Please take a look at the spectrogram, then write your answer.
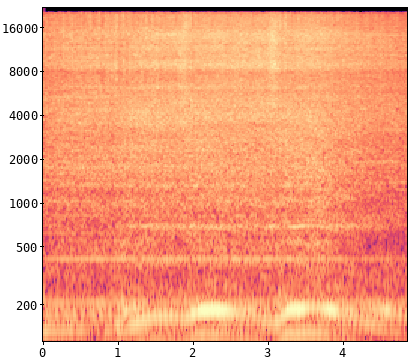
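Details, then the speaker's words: Toyota Celica after an intake rebuild and fixing an airbox air leak that upset the MAF sensor; battery was long disconnected, hot weather, fuel trim still relearning: steady, even idle with two clean throttle blips; runs normally. "Battery was unplugged for a long time, and it's hot out. Still learning the fuel trim, so it's all right if it sound like that,"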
